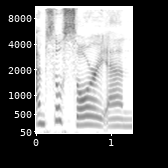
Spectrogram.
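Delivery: imitated Canadian accent. Giving a hint by quoting a line: put-on Canadian accent. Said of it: "it's supposed to be Canadian".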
